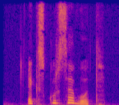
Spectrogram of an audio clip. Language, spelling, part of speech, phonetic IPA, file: Russian, экскурсовод, noun, [ɪkskʊrsɐˈvot], Ru-экскурсовод.ogg
- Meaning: guide (a trained specialist who leads guided tours at a museum or other location of interest)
